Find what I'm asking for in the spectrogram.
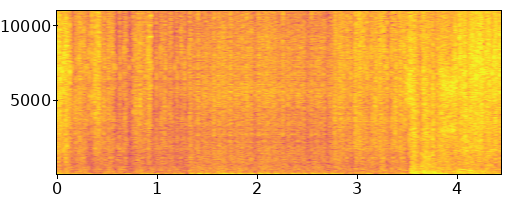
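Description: Rapid gunfire from a video game match rattles in dense, continuous bursts, loud and sustained throughout with no pauses.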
